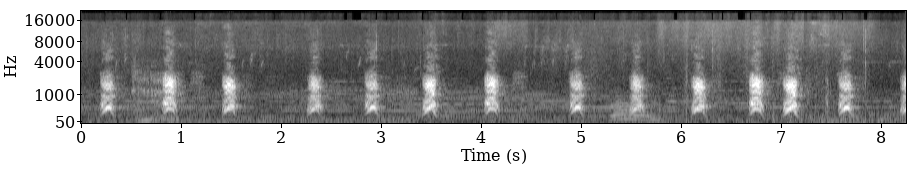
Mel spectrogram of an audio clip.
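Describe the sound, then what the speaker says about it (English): Dog barking in Kingdom Come: Deliverance 2, a steady string of about fifteen sharp, evenly spaced barks close up and loud, with a faint low whimper partway through and no talking. "That barking was a pain in the ass."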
